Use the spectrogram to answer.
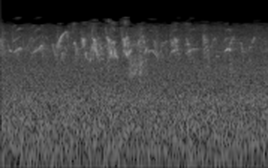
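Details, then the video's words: Wild Eurasian tree sparrows in winter, dozens gathered and competing for food: a busy overlapping chatter of short high chirps and tweets, several per second, over a steady background hiss. "참새들의 겨울 나기 수십마리 먹이 경쟁"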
